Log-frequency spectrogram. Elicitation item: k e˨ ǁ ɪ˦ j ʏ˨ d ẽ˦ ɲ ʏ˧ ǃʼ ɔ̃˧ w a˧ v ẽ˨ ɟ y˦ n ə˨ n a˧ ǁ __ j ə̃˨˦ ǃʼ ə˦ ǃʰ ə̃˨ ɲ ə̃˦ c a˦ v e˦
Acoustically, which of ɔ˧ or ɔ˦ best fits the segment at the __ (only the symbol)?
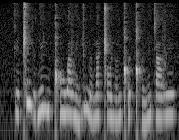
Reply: ɔ˧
